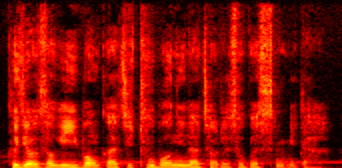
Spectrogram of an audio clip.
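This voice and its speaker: A woman's voice: fairly low pitch, flat delivery, racing, dark tone, close to an everyday voice. A woman reading the lines of a wronged elder son who pleads with his father. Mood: pleading.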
